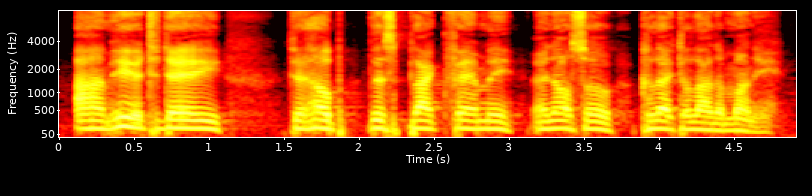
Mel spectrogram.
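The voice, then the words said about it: Impression of Al Sharpton. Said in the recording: “do an impression of Al Sharpton ... That's pretty good. ... It's accurate, right?”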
